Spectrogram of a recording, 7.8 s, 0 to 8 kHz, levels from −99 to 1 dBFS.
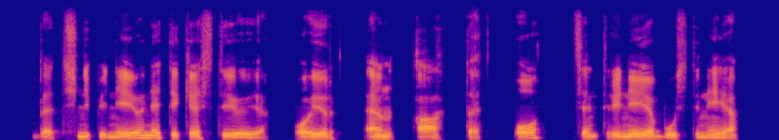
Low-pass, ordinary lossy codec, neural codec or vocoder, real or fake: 7.2 kHz; Opus, 64 kbps; none; real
